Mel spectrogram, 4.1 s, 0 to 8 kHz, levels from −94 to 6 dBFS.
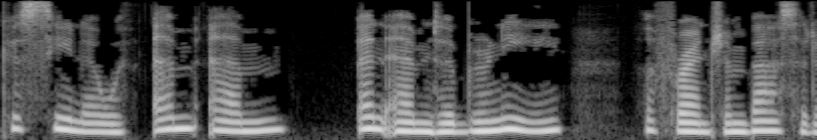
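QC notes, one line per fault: No faults found in the speech. It went through call microphone processing, so the lowest bass is trimmed away and nothing is heard above 8 kHz.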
